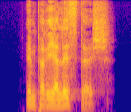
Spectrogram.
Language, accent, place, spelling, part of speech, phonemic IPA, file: German, Germany, Berlin, imperialistisch, adjective, /ˌɪmpeʁiaˈlɪstɪʃ/, De-imperialistisch.ogg
- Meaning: imperialistic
